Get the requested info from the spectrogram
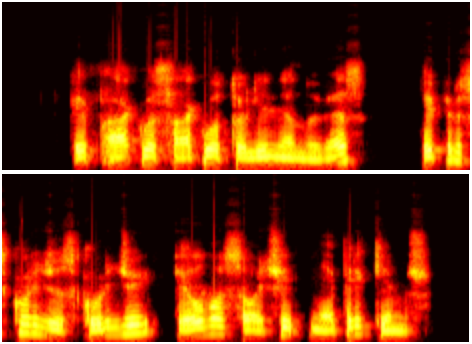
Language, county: Lithuanian, Kaunas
